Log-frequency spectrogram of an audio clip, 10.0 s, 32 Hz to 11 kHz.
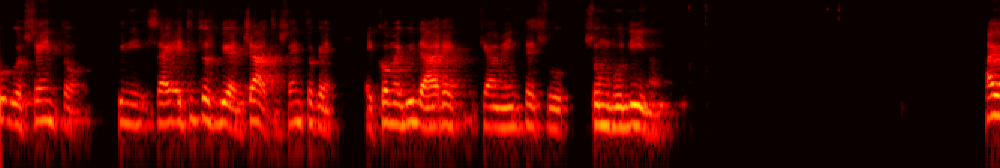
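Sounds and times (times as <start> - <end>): computer mouse clicks: 6.8 - 7.2, 8.2 - 8.6.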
